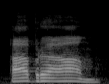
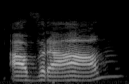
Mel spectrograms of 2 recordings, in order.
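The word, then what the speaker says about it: Αβραάμ: let's read it together Abraham Abraham Abraham yes okay yeah again this Vita that it's not a bad beta beta whatever it's Evita avram but okay what to do this is Erasmus accent okay all right oh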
